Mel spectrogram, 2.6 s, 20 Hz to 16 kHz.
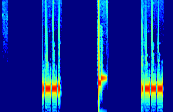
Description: Morse code, heard as a keyed tone, about 50 wpm, 700 Hz. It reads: P J
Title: Single Letter-Number - Rapid-Fire 50wpm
